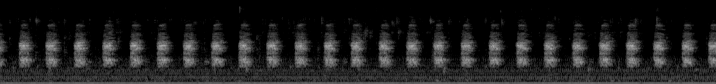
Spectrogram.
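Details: European tree frog; breeding call; breeding call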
